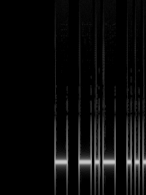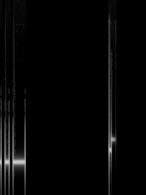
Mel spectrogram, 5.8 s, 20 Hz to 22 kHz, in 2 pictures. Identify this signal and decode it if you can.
Morse code, heard as a keyed tone, about 15 wpm, 700 Hz. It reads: TK4
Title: Callsign Prefixes for Top 100 DXCC - 15wpm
